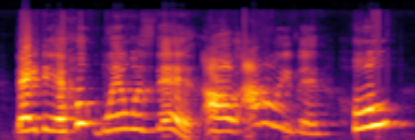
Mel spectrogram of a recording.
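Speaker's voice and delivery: high, loud, feigned clueless mock-confused tone.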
